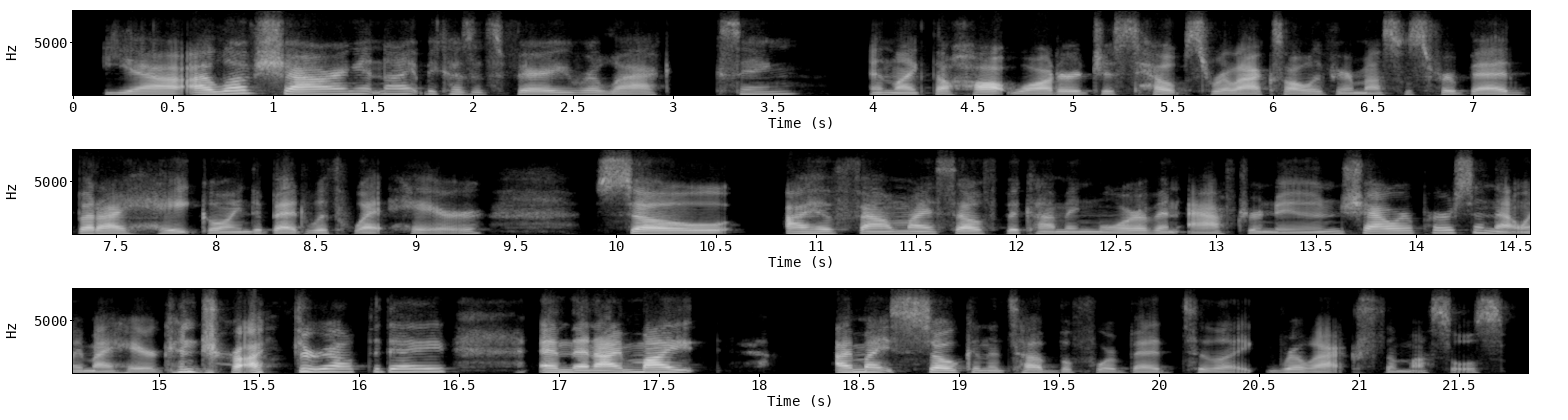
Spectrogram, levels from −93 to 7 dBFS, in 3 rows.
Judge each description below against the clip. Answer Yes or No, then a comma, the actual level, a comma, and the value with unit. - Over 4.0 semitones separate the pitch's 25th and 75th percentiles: Yes, average, 4.9 semitones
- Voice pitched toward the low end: No, medium, 170 Hz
